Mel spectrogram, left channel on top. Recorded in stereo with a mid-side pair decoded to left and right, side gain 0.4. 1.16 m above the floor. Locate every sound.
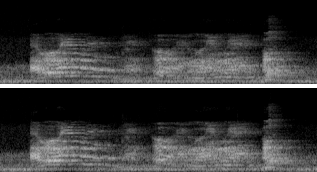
0.3 s a dog barking: 15° right, 3.5 m; by 2.8 s 20° right, 5 m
